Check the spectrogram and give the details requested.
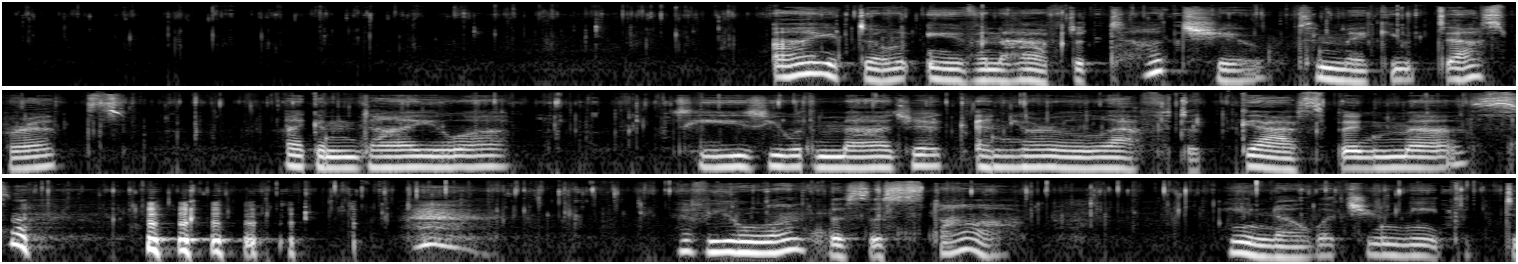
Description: wet noises, SFX

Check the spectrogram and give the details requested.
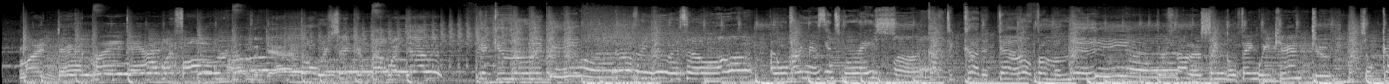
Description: ringtone; There Can Only Be One

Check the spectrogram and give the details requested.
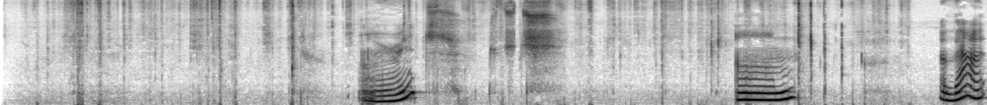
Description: Ambience SFX Wet Noises

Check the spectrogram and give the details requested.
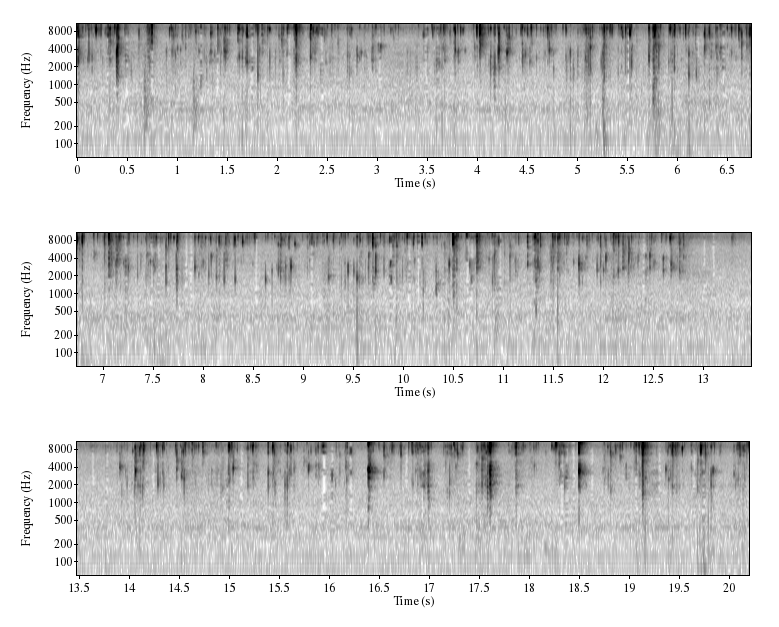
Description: just tentacle noises no moans; Fancy a Tentacle

